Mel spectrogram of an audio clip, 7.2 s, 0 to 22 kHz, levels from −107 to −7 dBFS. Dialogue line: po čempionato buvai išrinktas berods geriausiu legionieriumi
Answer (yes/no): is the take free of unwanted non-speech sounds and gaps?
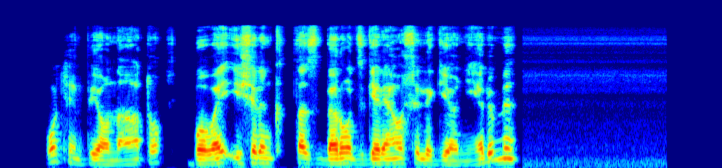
yes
